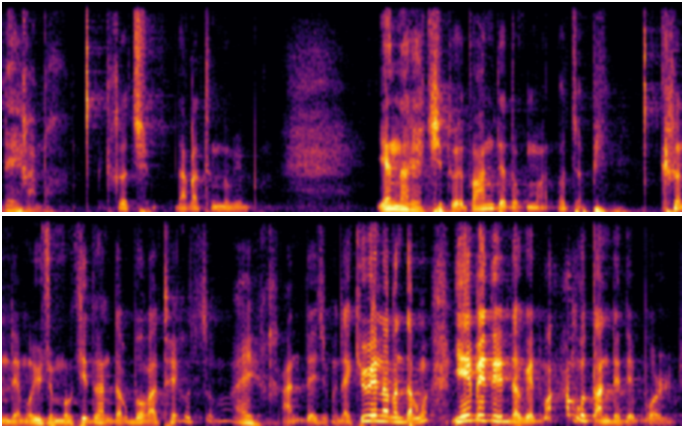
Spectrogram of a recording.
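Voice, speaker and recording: A man voicing a despondent, self-pitying male churchgoer who mumbles low and resigned, recorded in an echoey church hall. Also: fast talker, gravelly, hardly any pauses, sharp tone, full character voice. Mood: dejected.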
